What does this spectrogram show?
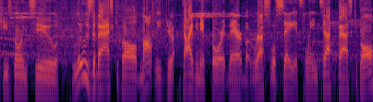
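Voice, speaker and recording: A man at a moderate pace, fairly even in intonation, over noticeable background noise. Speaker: sports play-by-play broadcaster. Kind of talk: live sports play-by-play commentary. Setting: high school gymnasium broadcast.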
